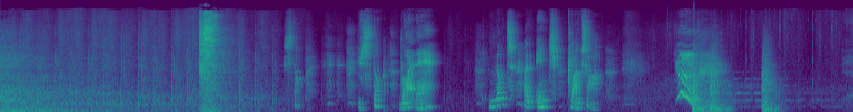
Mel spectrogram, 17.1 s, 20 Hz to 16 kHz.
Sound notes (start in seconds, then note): 13.7 hammering on the door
